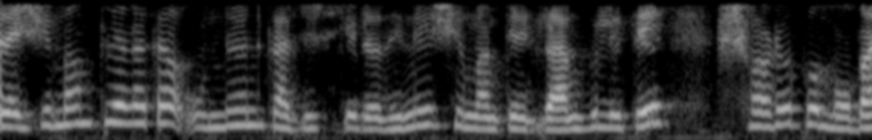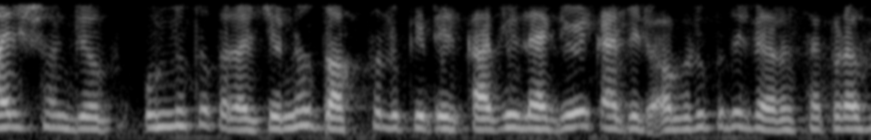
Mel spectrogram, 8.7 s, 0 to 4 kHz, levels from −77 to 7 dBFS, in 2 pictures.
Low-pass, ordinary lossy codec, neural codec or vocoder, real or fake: 3.6 kHz; none; codec, 24 kHz, 3 kbps, HILCodec; fake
